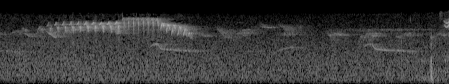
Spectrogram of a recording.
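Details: A streaked flycatcher building a nest in Atlantic Forest at RPPN Corredeiras do Rio Itajaí, Itaiópolis, Santa Catarina, Brazil, gives a fast, high, squeaky chatter of clipped notes just over a second long, then faint thin whistles of other birds and soft hiss.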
